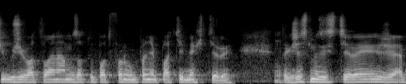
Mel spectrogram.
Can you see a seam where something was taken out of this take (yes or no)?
no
